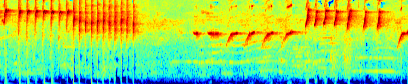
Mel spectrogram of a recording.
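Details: Rapid, high-pitched trilled run from a long-tailed shrike, a short silence, then a series of rising whistled chirps and a few higher notes, all fairly loud and clean.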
